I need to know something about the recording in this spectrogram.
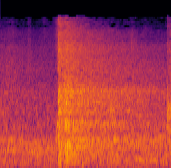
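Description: A racket smacks a shuttlecock in an echoing hall.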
